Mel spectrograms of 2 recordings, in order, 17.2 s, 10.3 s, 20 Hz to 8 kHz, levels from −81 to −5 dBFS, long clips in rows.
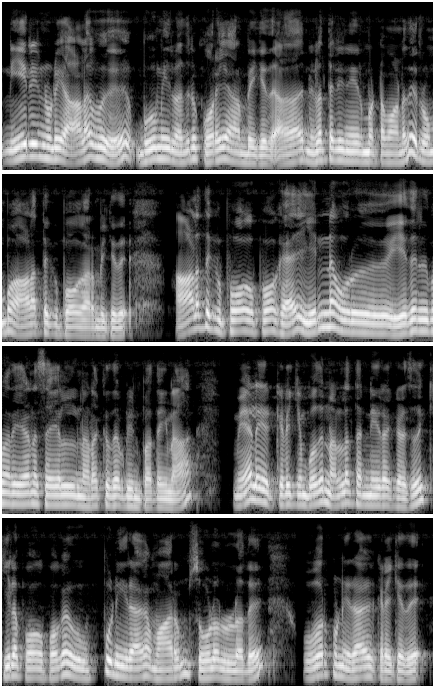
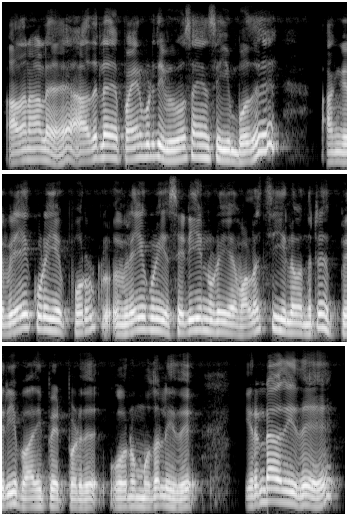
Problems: none marked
